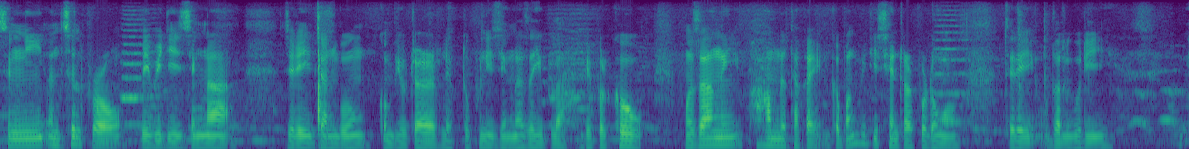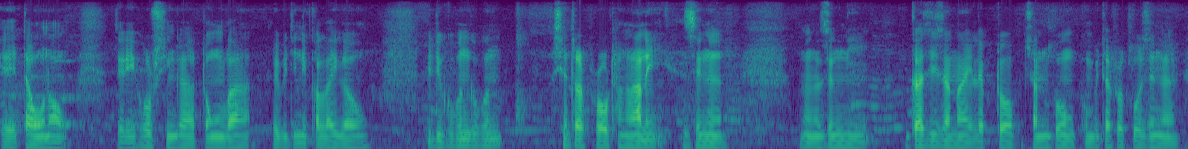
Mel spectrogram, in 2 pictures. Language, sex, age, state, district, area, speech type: Bodo, male, 30-45, Assam, Udalguri, urban, spontaneous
